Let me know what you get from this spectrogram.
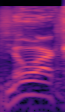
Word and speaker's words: Newark: actually from Newark. That's how they say it up there, Newark.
